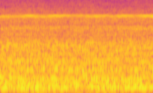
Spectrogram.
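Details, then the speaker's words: Water pump on a Hitachi VFD, put back in auto after a DC bus overvoltage fault: smooth constant motor hum with faint high drive whine, no knocks or surging; running healthy, fault cause unknown, possibly supply fluctuation. "yeah very strange well don't really know what caused it but now it's working"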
